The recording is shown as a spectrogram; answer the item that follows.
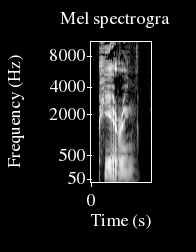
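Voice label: "peering", English, British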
